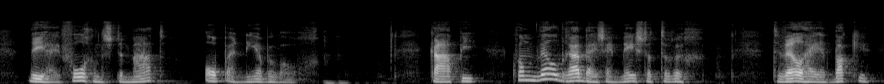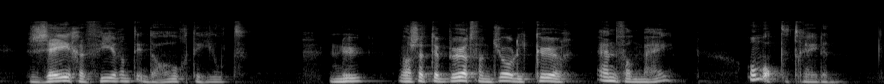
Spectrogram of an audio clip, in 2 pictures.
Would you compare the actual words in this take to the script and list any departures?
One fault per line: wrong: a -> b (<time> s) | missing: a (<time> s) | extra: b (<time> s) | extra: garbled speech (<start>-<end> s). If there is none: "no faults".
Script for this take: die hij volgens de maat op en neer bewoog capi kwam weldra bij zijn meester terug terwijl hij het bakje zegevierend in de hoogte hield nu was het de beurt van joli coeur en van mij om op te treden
no faults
